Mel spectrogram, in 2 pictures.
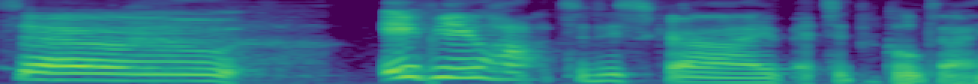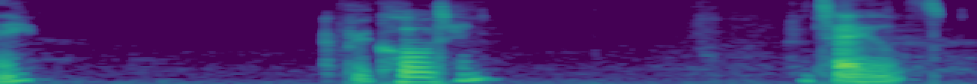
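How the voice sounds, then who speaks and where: A woman's voice: on the high side, sing-song, measured pace, gravelly, a little mellow. A woman, an actress, talking casually in a podcast conversation.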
